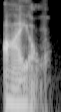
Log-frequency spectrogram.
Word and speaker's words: aisle: An aisle is the long space you walk down between the shelves of food. Yes, the spelling is weird. A-I-S-L-E, but we say aisle. The S is silent.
